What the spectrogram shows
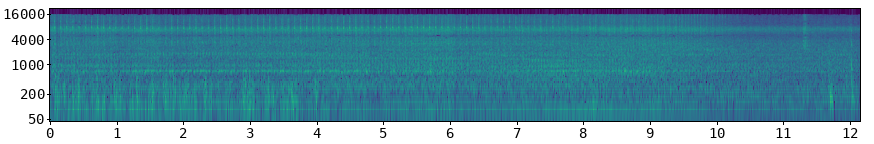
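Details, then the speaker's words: Mitsubishi Pajero Sport Exceed diesel, cold start: harsh, uneven idle with a lumpy clatter, said to be worse when hot; mechanic suspects the idler bearing or tensioner and will check the camshaft and supply pump; rough engine noise. "kita matikan mesinnya sudah sama-sama kita coba ya Dan kita dengar itu memang betul ada suara kasar pada mesinnya ya"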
